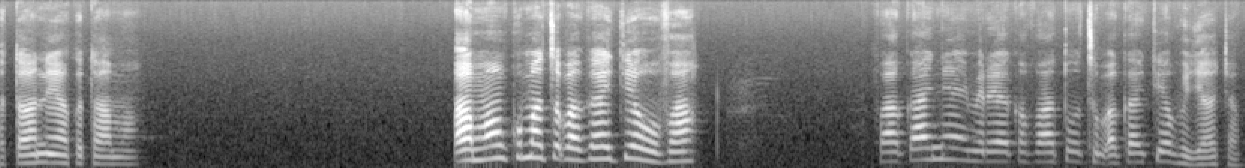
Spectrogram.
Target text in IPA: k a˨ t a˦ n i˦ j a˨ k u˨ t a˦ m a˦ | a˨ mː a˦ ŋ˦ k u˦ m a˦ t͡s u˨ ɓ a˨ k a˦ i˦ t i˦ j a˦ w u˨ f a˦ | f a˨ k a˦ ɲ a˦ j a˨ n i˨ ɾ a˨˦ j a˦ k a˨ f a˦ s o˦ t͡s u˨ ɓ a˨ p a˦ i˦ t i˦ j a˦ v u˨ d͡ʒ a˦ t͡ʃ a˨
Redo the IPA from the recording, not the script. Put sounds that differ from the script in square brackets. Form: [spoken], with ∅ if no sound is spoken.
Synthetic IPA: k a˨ t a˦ n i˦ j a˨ k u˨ t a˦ m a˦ | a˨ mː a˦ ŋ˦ k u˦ m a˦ t͡s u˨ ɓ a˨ k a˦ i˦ t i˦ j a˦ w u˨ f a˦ | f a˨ k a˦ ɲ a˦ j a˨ [m] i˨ ɾ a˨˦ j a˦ k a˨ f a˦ [t] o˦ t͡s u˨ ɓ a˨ [k] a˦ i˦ t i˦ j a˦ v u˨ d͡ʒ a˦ t͡ʃ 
